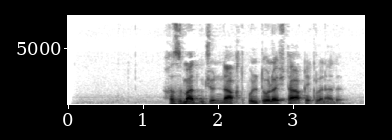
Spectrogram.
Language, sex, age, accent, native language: Uzbek, male, 18-24, Toshkent shahri, Uzbek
